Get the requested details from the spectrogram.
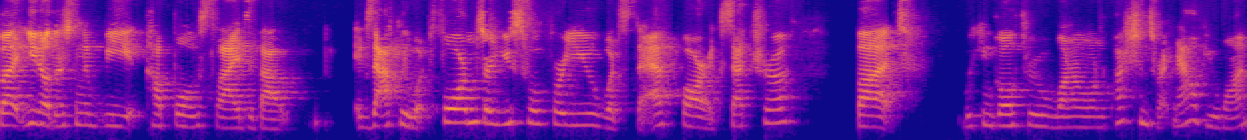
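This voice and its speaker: A woman with a West Coast accent at a very fast pace. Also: medium pitch for a woman, ordinary pitch variation. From California. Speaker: tax expert presenter. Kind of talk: webinar Q&A. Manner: casual, conversational.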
